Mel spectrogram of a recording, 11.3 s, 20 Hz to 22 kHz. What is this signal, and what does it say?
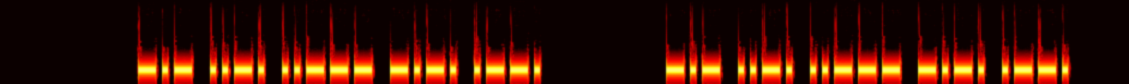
Morse code, heard as a keyed tone, about 21 wpm, 700 Hz. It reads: KF2CP KF2CP
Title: USA Call Signs - 5 Characters - Repeated 3x - 20wpm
